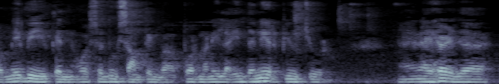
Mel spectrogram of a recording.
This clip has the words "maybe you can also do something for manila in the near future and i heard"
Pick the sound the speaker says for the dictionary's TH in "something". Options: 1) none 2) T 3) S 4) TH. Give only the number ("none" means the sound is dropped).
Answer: 2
